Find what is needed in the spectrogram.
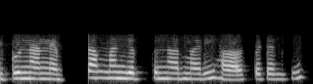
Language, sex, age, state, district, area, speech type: Telugu, female, 18-30, Telangana, Kamareddy, urban, conversation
